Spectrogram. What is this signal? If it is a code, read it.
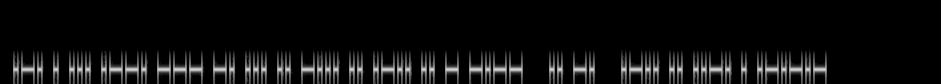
Morse code, heard as a keyed tone, about 30 wpm, 700 Hz. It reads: RESPONSIBILITY IN LIFE.
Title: Sentences from Top 1200 Words 30wpm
